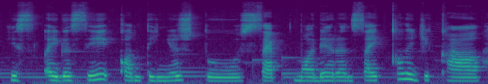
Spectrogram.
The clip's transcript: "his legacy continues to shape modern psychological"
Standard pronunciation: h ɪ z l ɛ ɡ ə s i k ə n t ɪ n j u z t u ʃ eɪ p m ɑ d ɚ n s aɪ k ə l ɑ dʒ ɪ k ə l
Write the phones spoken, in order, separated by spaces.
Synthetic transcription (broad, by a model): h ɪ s l ɛ ɡ ə s i k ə n t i n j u s t u s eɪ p m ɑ d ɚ n s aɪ k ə l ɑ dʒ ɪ k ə l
